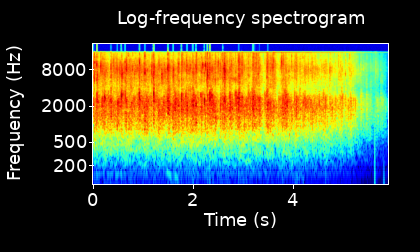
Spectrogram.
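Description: Audience applauding at the end of a talk, a dense patter of many hands clapping that fades away near the end.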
